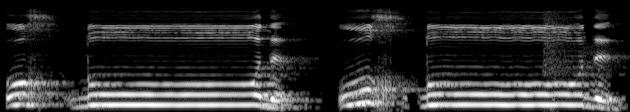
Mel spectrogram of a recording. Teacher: Alirkan kha sukun dengan suara yang tebal, kemudian kita memanjangkan dud bisa 2, 4 sampai 6 harokat.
